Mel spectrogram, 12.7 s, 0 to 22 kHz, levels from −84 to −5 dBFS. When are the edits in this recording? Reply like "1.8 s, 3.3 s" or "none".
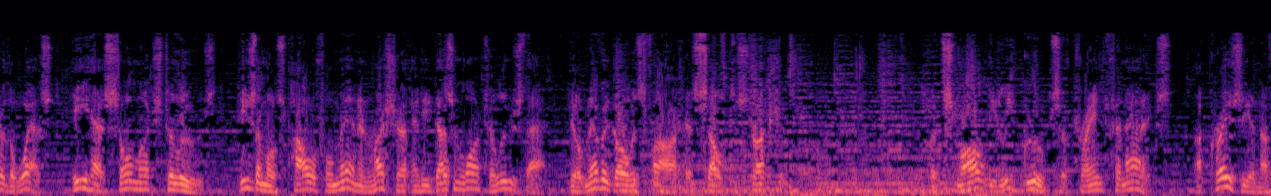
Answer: none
